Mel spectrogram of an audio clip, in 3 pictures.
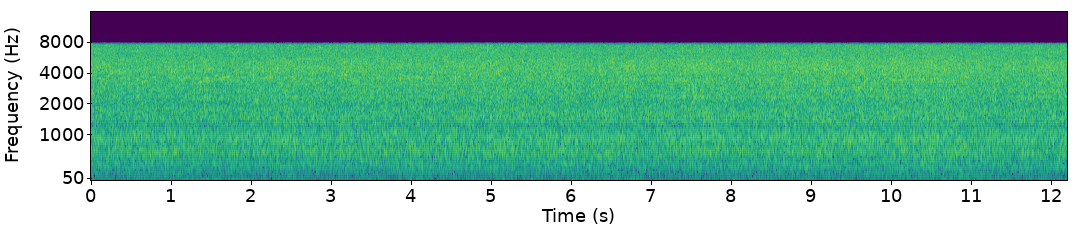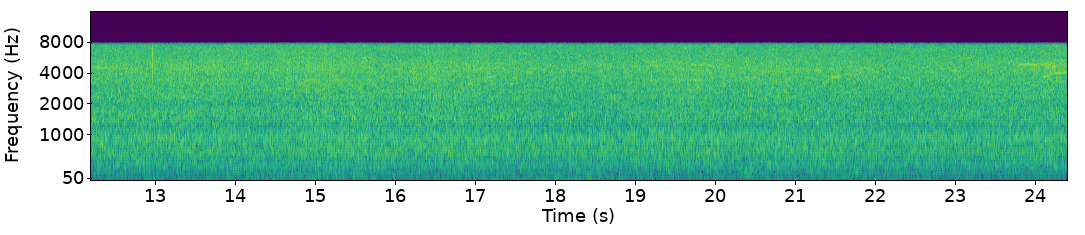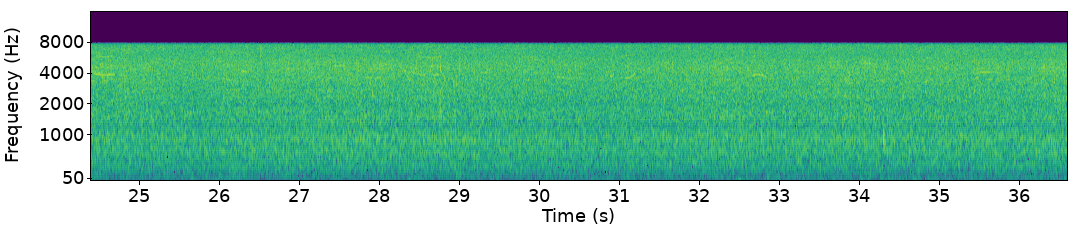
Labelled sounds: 21.5	21.8	Pacific white-sided dolphin, 6.4 to 6.6 kHz
23.8	24.1	Pacific white-sided dolphin, 4.7 to 5.0 kHz
24.4	24.7	Pacific white-sided dolphin, 3.8 to 5.9 kHz
28.5	28.8	Pacific white-sided dolphin, 5.5 to 5.9 kHz

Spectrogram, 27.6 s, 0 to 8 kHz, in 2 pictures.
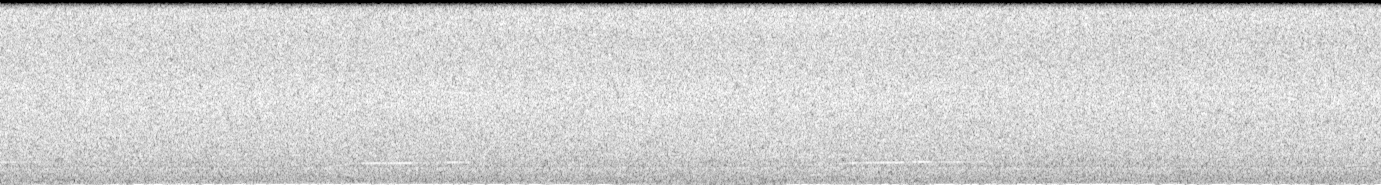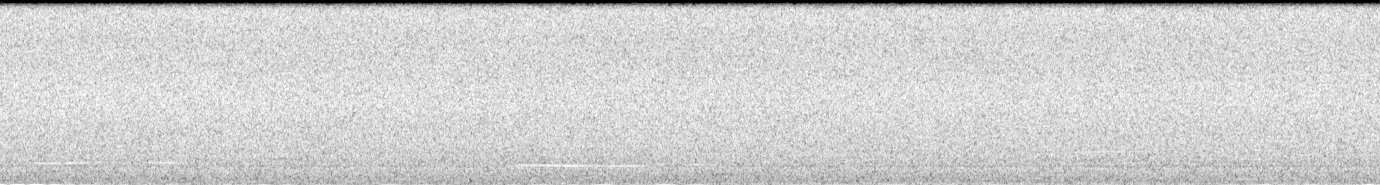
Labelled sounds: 3.6	3.9	humpback whale, 0.93 to 1.1 kHz
8.6	9.1	humpback whale, 0.96 to 1.1 kHz
14.2	14.4	humpback whale, 0.93 to 1.0 kHz
19.0	19.5	humpback whale, 0.80 to 0.96 kHz

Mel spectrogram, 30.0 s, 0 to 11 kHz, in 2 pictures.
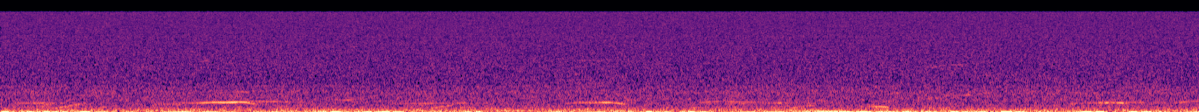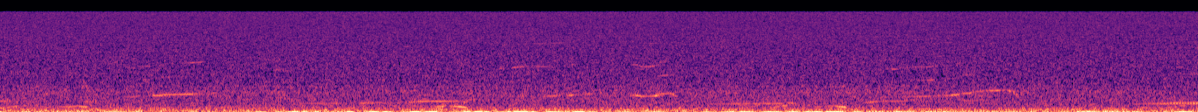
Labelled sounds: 17.3	17.6	humpback whale, 1.6 to 1.7 kHz
22.9	23.2	humpback whale, 1.4 to 1.6 kHz
26.4	26.7	humpback whale, 1.4 to 1.5 kHz

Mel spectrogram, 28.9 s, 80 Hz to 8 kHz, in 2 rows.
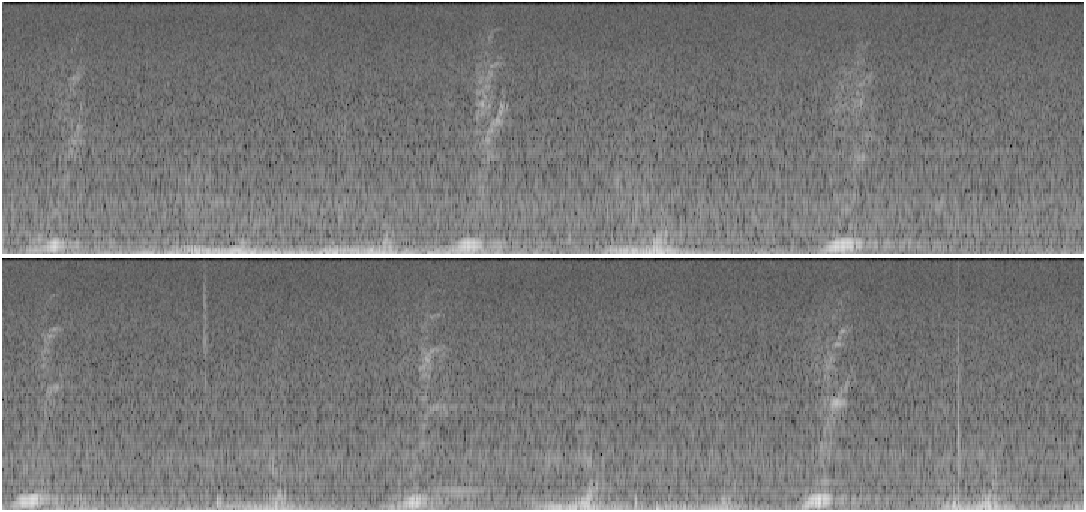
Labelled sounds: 0.9	1.1	humpback whale, 1.2 to 3.5 kHz
6.4	6.8	humpback whale, 1.4 to 2.4 kHz
14.9	15.3	humpback whale, 1.2 to 3.6 kHz
20.0	20.3	humpback whale, 2.0 to 5.4 kHz
25.4	25.8	humpback whale, 1.1 to 3.5 kHz

